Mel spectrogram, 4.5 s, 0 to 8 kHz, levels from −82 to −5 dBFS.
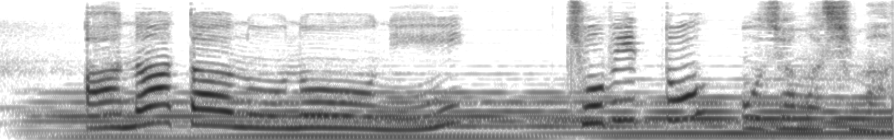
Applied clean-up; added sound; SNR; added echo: none; none; none; none.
